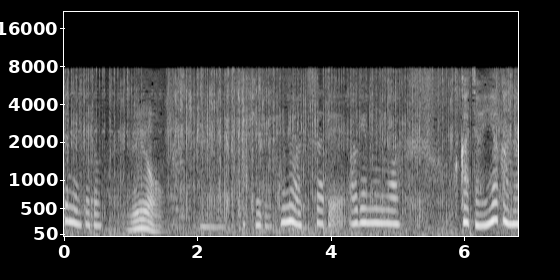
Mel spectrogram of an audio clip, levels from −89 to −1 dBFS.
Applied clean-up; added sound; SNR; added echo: none; Tearing; 11 dB; none.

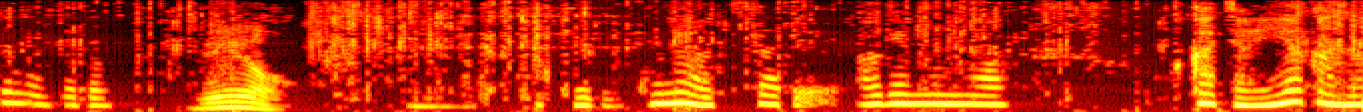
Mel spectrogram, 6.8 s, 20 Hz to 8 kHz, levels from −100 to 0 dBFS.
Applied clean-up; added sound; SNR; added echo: classical method spectral subtraction.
